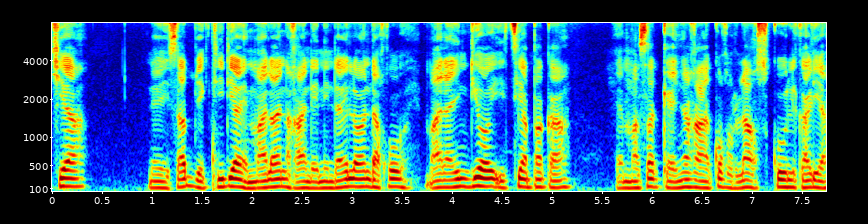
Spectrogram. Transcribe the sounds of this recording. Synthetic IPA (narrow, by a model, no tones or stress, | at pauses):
t͡ʃia | nesab̚d͡ʒektiljaemalanixaːndiniːndailo̞ːndaxumalaindjo̞it͡siapaka | emasake̞ɲaxakoxuɾulaxuskulikalja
